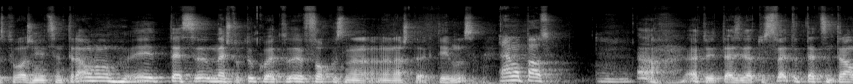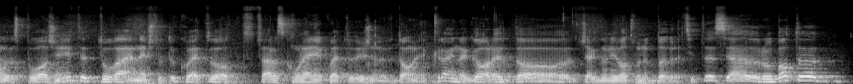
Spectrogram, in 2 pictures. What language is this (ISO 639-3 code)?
bul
